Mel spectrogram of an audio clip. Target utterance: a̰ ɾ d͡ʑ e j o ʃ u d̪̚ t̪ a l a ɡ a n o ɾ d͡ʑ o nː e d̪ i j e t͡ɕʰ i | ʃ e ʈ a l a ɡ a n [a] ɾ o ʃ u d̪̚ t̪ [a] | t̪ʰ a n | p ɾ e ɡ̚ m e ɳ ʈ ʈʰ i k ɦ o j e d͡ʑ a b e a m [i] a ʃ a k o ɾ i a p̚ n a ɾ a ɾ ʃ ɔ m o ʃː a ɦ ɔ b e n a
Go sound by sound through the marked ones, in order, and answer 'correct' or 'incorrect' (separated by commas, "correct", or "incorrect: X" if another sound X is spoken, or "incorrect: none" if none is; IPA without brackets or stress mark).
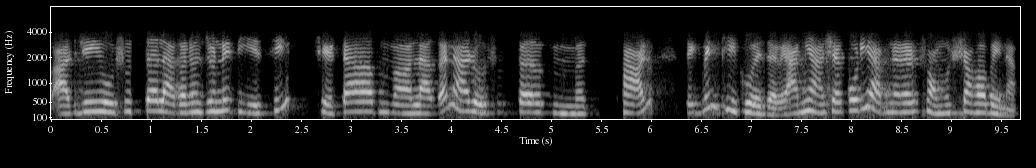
correct, correct, correct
